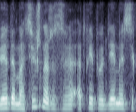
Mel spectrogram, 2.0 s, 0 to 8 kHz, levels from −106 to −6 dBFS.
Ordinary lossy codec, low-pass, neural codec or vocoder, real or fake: Opus, 32 kbps; 7.2 kHz; none; real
